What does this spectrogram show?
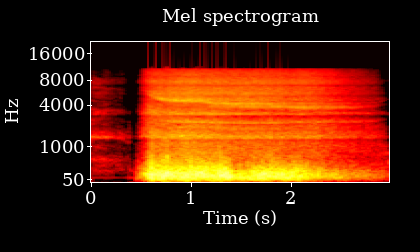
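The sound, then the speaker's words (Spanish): A voice imitates the wolf of The Three Little Pigs blowing with all its strength on the pigs' little wooden house: one long, forceful, breathy blow lasting over two seconds, loud at first, then gradually tapering off, with no words. “El lobo soplaba con todas sus fuerzas y aunque esta casita de madera resistió un poco más que la de paja, mm, también acabó por caer al suelo a causa del huracán que suponían los soplidos del terrible animal.”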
